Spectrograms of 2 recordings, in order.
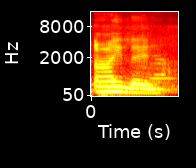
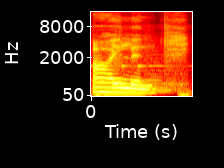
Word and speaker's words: island: Ini juga kenapa dibacanya island? Kalau ini kenapa? Karena dia itu termasuk bahasa serapan. Dan di bahasa ini tuh bahasa aslinya S itu di silent. Jadi mereka bacanya cuman island. Ilan i-nya itu berdiri sendiri. Lan itu suku kata kedua dan yang ininya kena yang inya word stress.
